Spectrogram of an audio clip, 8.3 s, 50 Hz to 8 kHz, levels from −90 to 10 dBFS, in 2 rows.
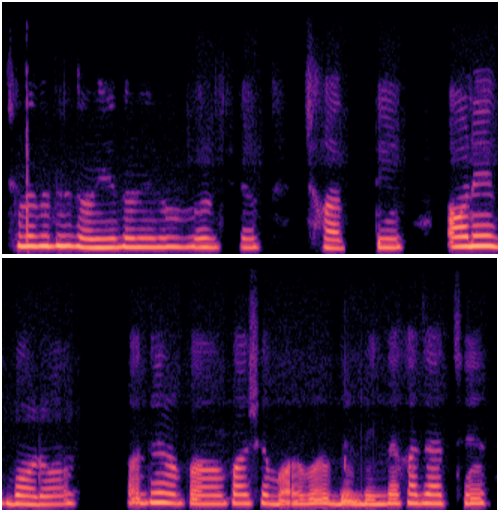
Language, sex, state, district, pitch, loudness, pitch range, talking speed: Bengali, female, West Bengal, Malda, 280 Hz, -17 LUFS, 275-310 Hz, 125 wpm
